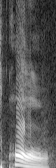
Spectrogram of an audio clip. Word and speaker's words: corps: Okay, so when we refer to the call, Call without which the is without the E, which is Yeah. the C O R P S. S, Call.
